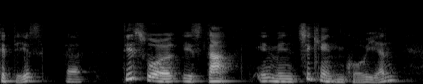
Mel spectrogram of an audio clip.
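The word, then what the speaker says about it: 닭: And there are two more ways of making syllables. Look at this. This word is dak.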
